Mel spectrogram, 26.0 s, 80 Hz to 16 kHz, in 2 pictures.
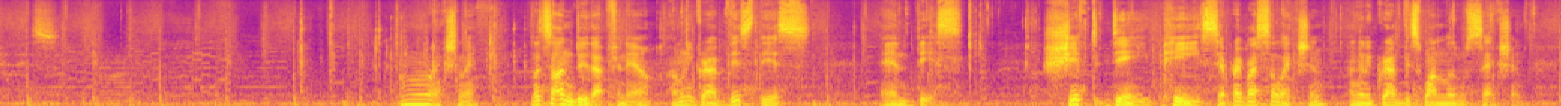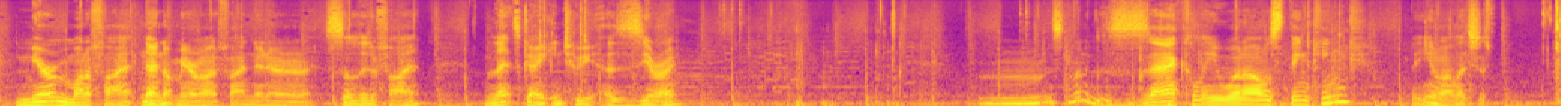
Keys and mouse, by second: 2.9-3.9 ctrl+drag, 3.1 ctrl+z, 3.3 ctrl+z, 3.4 ctrl+z, 3.5 ctrl+z, 3.7 ctrl+z, 3.9 middle click, 4.9 alt+click, 5.4 middle click, 6.0 shift+middle click, 7.5-10.4 shift+middle drag, 8.4 shift+d, 9.4 p, 10.1 Tab, 10.4 click, 10.4-12.2 middle drag, 12.2 click, 12.3 middle click, 12.6-22.3 drag, 22.3-25.2 middle drag, 25.2-26.0 drag.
